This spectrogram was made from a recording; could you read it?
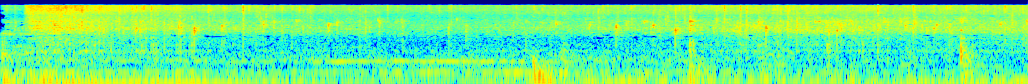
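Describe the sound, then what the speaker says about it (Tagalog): Garlic sautéing in hot oil for chicken tinola, a steady close sizzle and crackle with occasional soft scrapes and clicks of stirring. "Saute the garlic until golden brown."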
